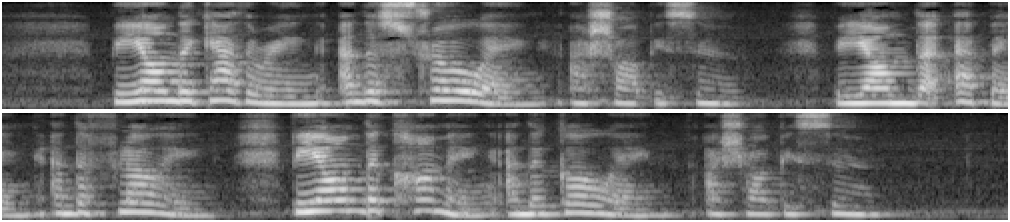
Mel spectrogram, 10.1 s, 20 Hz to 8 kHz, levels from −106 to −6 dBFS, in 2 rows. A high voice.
Yes: high, 205 Hz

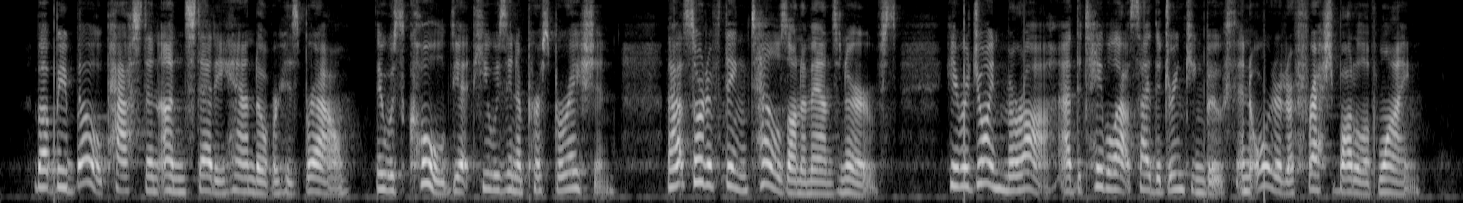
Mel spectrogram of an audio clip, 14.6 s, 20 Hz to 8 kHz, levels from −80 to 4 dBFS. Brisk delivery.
No: average, 180 wpm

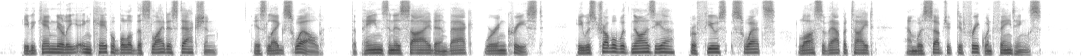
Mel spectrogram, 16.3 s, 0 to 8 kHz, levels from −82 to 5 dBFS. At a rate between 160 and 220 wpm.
No: slow, 135 wpm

